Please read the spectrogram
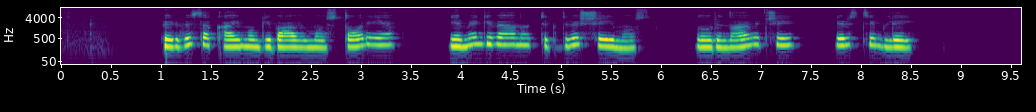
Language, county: Lithuanian, Vilnius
